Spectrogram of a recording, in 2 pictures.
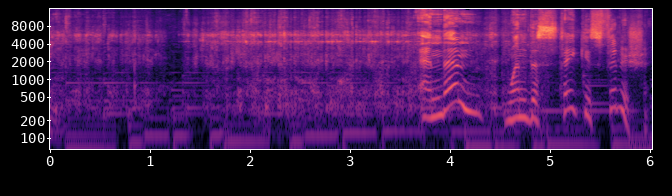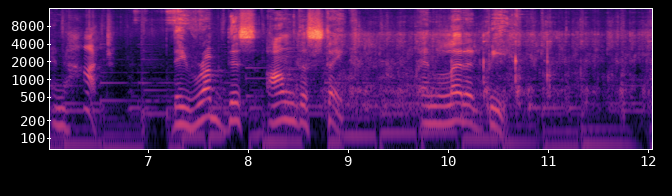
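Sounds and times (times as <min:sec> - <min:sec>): pestle grinding in mortar: 0:00.0 - 0:06.6, 0:07.3 - 0:12.0
soft background music: 0:00.0 - 0:12.0.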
